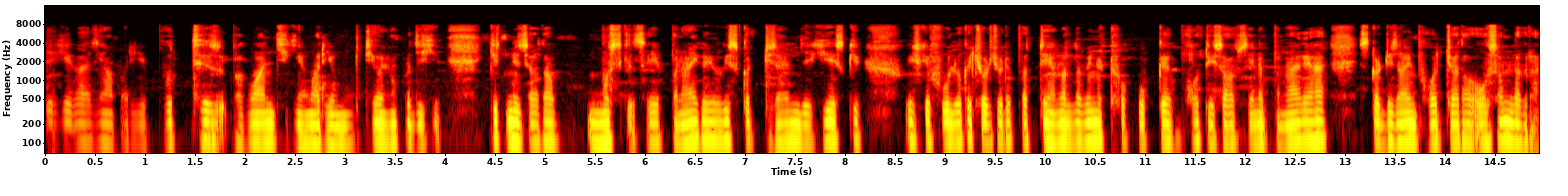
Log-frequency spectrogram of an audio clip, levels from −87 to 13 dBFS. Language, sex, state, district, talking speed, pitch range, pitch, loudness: Hindi, male, Uttar Pradesh, Jyotiba Phule Nagar, 220 wpm, 100-105 Hz, 105 Hz, -16 LUFS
